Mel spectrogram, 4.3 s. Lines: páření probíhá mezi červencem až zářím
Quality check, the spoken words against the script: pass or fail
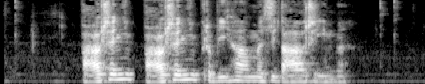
fail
